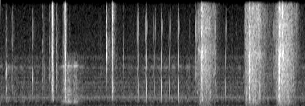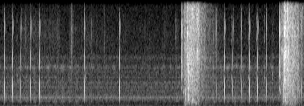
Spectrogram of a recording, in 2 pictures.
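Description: Short electronic clicks tick rapidly, one after another.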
